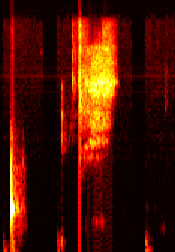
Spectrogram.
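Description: Mouth sounds in a pause between sentences: a short wet lip smack or tongue click just after the start, then a brief hissy breath about a second in.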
